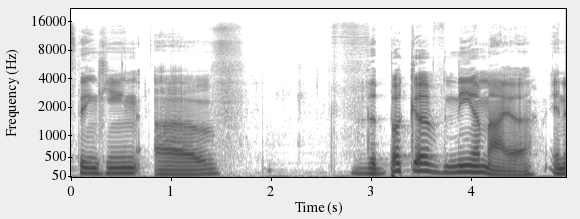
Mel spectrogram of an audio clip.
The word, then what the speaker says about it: Nehemiah: First, it's important for me to tell you that Nehemiah in Hebrew is pronounced Nehemiah.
